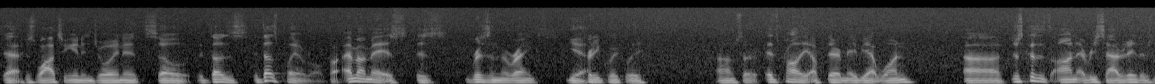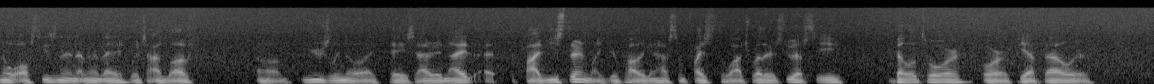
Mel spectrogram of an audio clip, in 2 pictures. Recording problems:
hiss; loud; throughout; 5 dB below the speech

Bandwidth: 14.5 kHz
